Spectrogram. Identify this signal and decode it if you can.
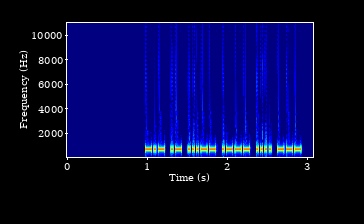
Morse code, heard as a keyed tone, about 46 wpm, 700 Hz. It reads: KA3JHO
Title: USA Call Signs - 6 Characters - 45wpm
